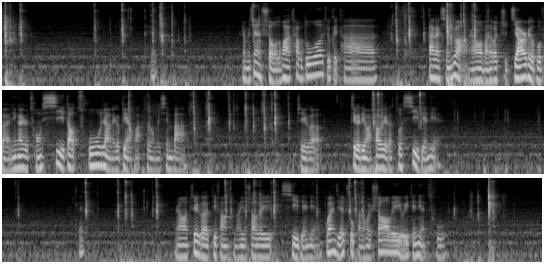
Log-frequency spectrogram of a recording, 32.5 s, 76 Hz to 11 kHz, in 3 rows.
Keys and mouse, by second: 0.4 Tab, 2.3 click, 2.4 Tab, 3.3 shift+middle click, 4.2 click, 4.7 middle click, 5.0 f, 5.6-6.8 drag, 6.8 middle click, 7.5 click, 7.9-9.1 shift+middle drag, 9.1 d, 9.4-13.0 ctrl+shift+middle drag, 13.5 shift+middle click, 14.4 click, 14.9 ctrl+shift+middle click, 15.7 f, 16.2-17.9 ctrl+shift+middle drag, 17.9 click, 18.5 ctrl+z, 18.6 ctrl+click, 19.3 ctrl+z, 19.4-22.1 ctrl+drag, 22.1-23.5 middle drag, 23.5 ctrl+click, 24.2 f, 25.1-26.2 ctrl+drag, 26.2 ctrl+z, 26.7 f, 27.3-28.8 ctrl+drag, 28.8 ctrl+z, 29.1 click, 29.7-31.5 middle drag, 31.5 g, 32.2-32.4 drag.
